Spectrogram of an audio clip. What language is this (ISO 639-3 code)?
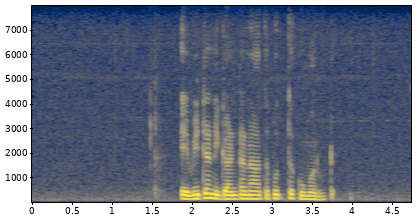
sin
